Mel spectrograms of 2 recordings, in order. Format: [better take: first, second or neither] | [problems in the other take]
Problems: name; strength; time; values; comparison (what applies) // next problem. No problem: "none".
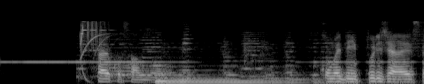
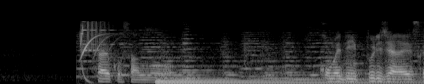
second | noise reduction (neural mask model RNNoise)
